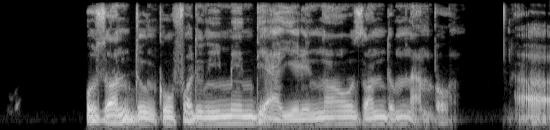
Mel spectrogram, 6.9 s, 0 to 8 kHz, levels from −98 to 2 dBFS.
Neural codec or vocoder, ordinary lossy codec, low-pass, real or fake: none; none; 7.2 kHz; real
